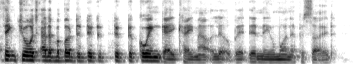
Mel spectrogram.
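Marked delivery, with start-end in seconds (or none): 0.2-2.2 put-on Ugandan character accent. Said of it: "the guy from Uganda".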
